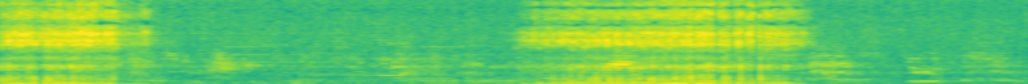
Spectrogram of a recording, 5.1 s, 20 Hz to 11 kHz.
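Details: Adult woman asleep: two long rumbling snores on breathing in, separated by quieter exhalation, about one breath every 3 seconds; snoring.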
